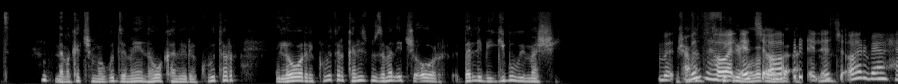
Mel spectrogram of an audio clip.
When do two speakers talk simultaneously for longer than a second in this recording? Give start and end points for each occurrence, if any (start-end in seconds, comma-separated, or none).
6.8-8.4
